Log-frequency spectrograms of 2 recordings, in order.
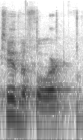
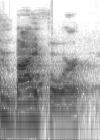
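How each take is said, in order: First: The middle word is reduced, sounding like 'be'. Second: The middle word is said fully as 'by'. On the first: The speaker calls it right. "to me, it's it's it's a two before" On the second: The speaker calls it wrong. "It's not a two by four"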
